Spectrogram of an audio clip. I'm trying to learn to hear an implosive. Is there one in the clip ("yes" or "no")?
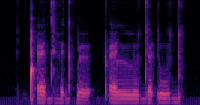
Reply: yes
